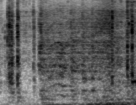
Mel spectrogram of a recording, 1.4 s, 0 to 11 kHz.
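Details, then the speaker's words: GMC Sierra 1500 after starter replacement: quick crank catches almost at once and settles into a steady, even low rumble; clean start, no check engine light. "There we go. Looking good. No check engine light. No weird lights on the dash."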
